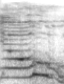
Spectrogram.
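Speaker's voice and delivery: very high, stretched-out, loud, accusing yell. A player's character accuses the one who sent Eloren to his death, yelling out at him. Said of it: "And I'll yell out at him".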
